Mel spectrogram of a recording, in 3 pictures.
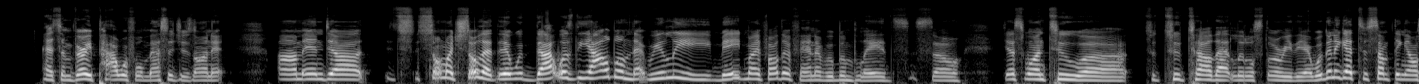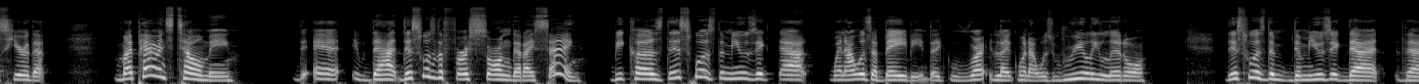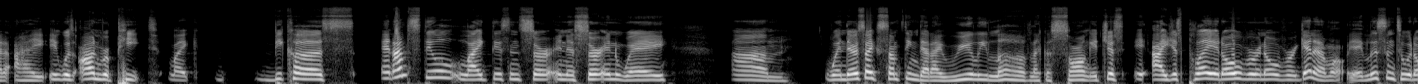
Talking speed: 195 wpm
